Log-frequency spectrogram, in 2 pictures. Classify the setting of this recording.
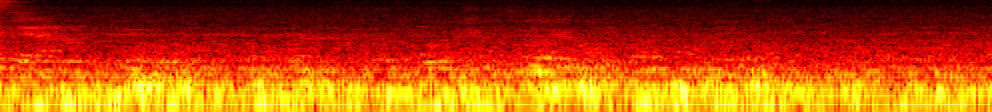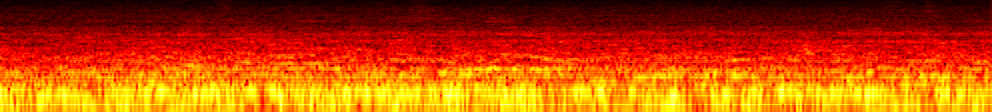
subway train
